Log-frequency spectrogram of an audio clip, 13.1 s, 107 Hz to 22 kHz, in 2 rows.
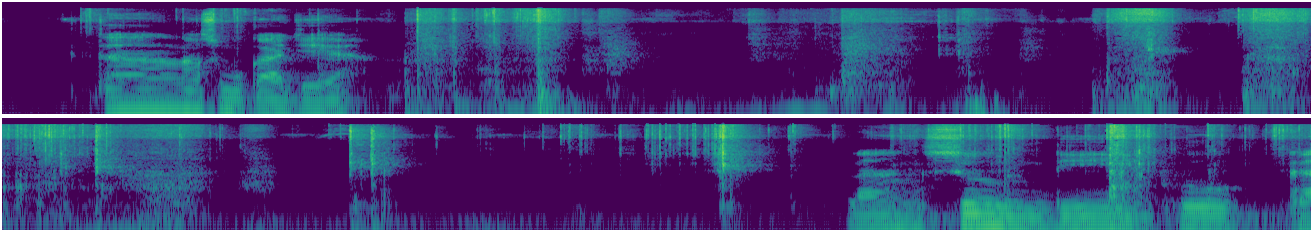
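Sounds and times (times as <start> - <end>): plastic mailer crinkling: 9.1 - 13.0.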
